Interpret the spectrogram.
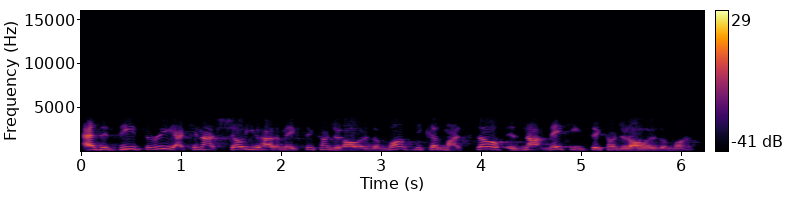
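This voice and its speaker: Guy with a pretty high voice pumping up his team at a sales training, sounds tinny like a phone line. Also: a little fast. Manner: energetic, keeps saying "guys", acts out sample calls. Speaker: business trainer. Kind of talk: motivational training talk.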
